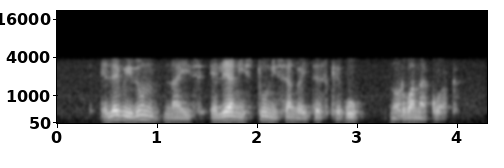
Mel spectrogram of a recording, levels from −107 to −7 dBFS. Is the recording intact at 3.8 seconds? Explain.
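Yes, the audio is intact at 3.8 seconds, with the G.711 telephone coding passing the speech within its usual narrow band that stops short of about 3.8 kHz.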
